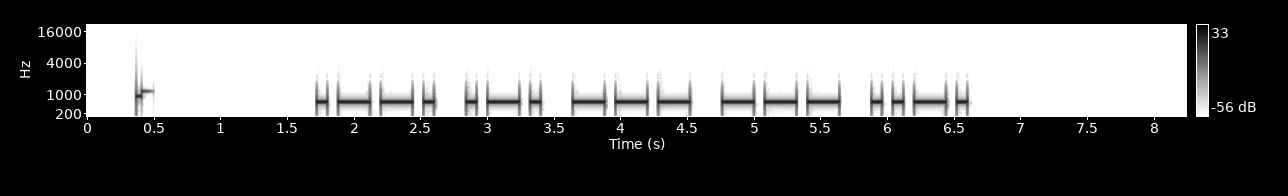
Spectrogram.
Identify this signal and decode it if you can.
Morse code, heard as a keyed tone, about 15 wpm, 700 Hz. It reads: PROOF
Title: Top 1501-1750 Words 15wpm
